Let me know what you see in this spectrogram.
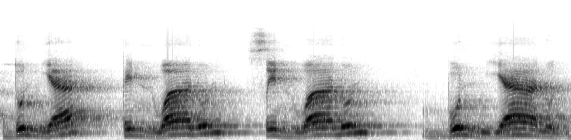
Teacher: So here there is no idgham, no merging thing happened like that. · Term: Izhar mutlaq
